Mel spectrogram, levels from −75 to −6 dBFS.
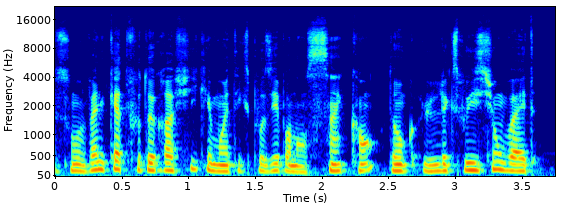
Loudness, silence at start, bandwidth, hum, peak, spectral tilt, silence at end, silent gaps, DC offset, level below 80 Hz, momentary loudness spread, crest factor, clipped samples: -26 LUFS; 0 s; 17.5 kHz; none; -8 dBFS; -6 dB/octave; 0.1 s; none; under 0.1%; -56 dBFS; 3 LU; 18 dB; under 0.1%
